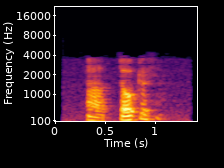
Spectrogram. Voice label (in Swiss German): "tackel", alsace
